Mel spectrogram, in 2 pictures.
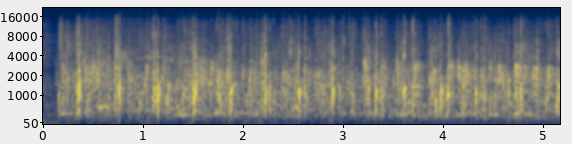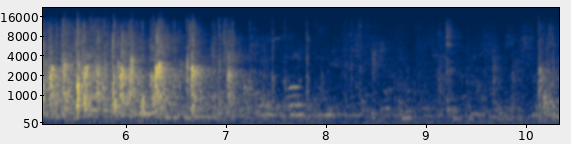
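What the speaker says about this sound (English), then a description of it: "Let's give a big round of applause to all of our" Applause for award recipients at a school academic excellence ceremony, a dense crowd of hands clapping steadily before thinning and fading out toward the end.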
